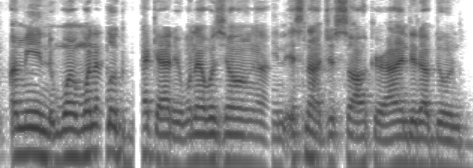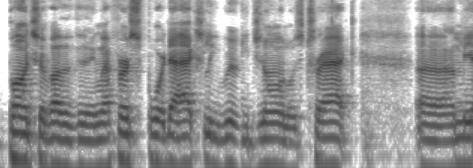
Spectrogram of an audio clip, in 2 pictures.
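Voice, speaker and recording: Young guest, native French speaker, low and level, relaxed and unpolished. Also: male voice. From France. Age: young adult. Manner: easygoing, many "I mean" fillers. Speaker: guest, college linebacker. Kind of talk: casual interview.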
